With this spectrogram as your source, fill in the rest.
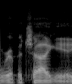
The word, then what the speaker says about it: repechage: Repechage. And you're never saying repechage again.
